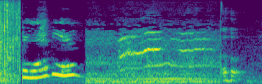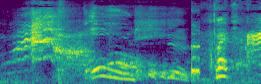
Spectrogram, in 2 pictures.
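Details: Domestic cat meowing amid human talking indoors: drawn-out wavering meows with rising and falling tones, one long sustained cry, interrupted by overlapping speech.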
